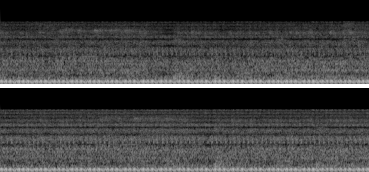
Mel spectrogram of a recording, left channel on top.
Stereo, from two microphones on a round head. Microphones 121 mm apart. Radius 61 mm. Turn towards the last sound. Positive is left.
turn(degrees=-30)  # may be behind; listen again after turning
